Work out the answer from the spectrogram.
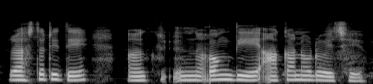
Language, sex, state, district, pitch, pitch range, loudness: Bengali, female, West Bengal, Cooch Behar, 200 Hz, 190-210 Hz, -19 LUFS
